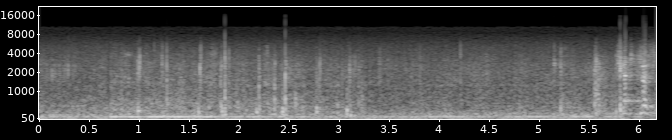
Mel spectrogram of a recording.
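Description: Surface noise of an early-1930s optical film soundtrack: a steady hiss with scattered crackles and clicks, over a low hum that comes in about a second in.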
